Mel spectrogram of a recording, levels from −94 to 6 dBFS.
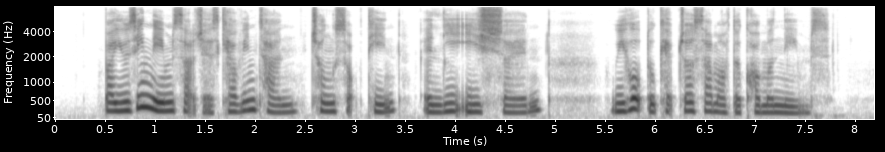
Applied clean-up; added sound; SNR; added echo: none; none; none; none.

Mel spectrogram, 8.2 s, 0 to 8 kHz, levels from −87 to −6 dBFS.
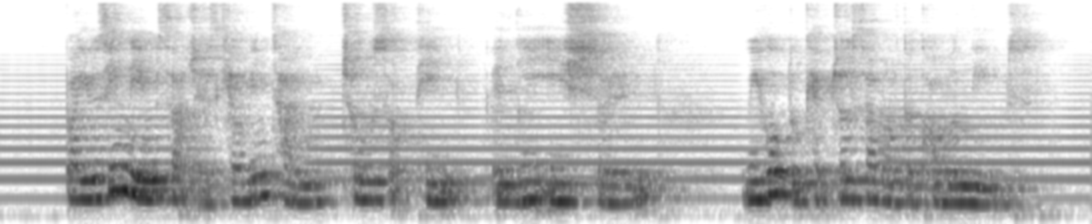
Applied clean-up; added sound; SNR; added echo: none; Brass instrument; 16 dB; reverberation time 0.9 s.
